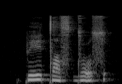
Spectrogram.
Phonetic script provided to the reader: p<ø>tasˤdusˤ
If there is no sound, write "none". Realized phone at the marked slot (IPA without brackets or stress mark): e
